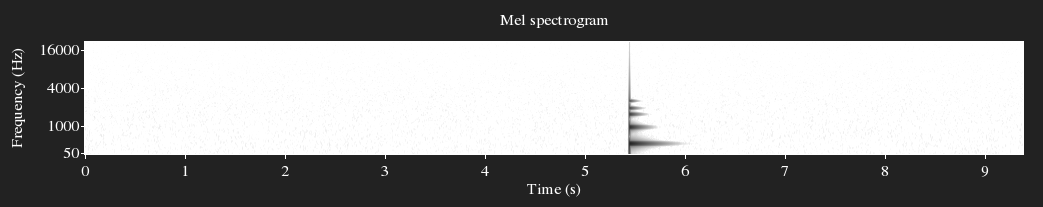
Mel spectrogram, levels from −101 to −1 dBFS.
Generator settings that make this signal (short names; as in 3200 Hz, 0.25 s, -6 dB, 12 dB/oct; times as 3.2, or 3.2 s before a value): glass hit plate, lowest mode 388 Hz, decay 0.43 s, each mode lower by 4.5 dB, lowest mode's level -13.5 dB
